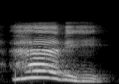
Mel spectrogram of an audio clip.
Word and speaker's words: هذه: فمثلا هذا، نقول اسمعوا جيدا، هذا، هذه، هذان، هؤلاء. فنسمع ألفا بعد الهاء، إذن تنطق الهاء بالمد هاء ولا تكتب الألف.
